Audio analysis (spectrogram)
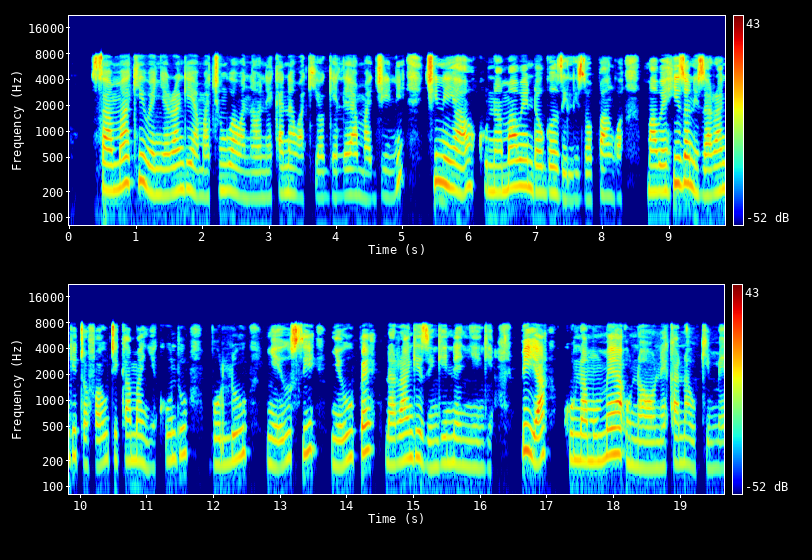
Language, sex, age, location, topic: Swahili, female, 25-35, Nairobi, agriculture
